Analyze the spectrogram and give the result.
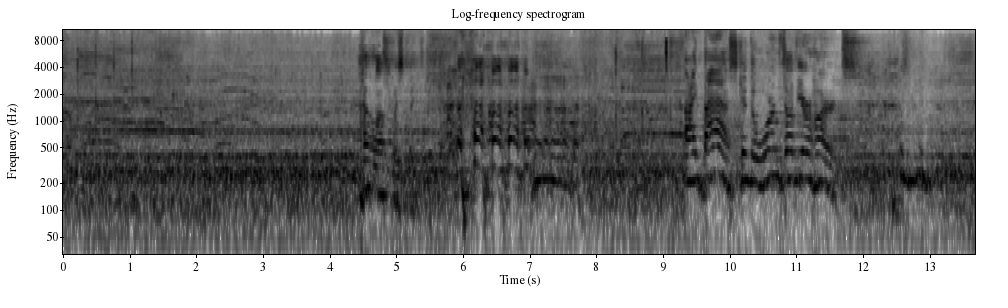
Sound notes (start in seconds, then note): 2.6 cheers and applause; 10.0 laughter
